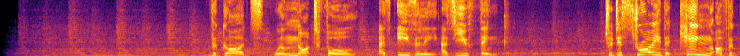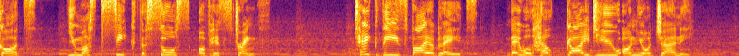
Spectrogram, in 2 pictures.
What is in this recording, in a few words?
Character RP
